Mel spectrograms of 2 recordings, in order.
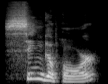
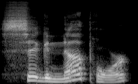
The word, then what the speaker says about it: Singapore: the last video one my pronunciation of singapore i pronounced it cigna por and uh yeah it was just a mistake for some reason i thought it was spelled differently i thought it was cigna and i recorded the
